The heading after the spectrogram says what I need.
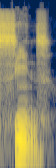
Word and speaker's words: seines: I'm gonna blow the pronunciation because it's it's Seines. It's scenes. Yes, that's how you say Scenes.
